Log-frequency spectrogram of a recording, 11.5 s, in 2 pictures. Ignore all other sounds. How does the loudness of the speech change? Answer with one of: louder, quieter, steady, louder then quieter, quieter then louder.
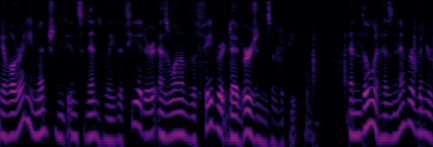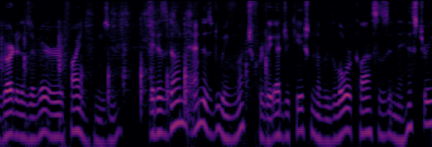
steady.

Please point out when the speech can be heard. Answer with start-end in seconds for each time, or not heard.
0.0-11.4.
